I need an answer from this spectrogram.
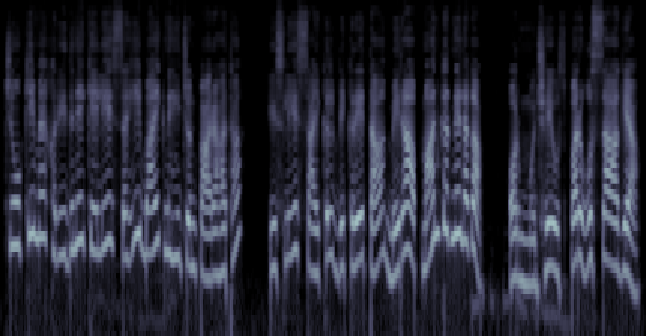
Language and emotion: Hindi, angry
